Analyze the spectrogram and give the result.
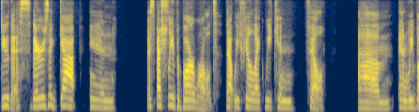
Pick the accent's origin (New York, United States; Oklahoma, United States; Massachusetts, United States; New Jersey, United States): New Jersey, United States; now in Utah, United States; we're both from back east. I'm from New Jersey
